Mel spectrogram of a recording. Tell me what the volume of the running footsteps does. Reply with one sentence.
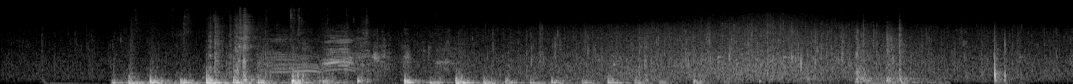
The loudness of the running footsteps goes down, then up.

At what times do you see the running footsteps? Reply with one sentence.
You can hear the running footsteps from 1.1 to 10.2 s.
